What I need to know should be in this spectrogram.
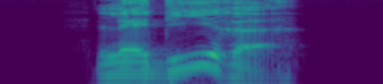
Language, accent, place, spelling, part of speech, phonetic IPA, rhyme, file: German, Germany, Berlin, lädiere, verb, [lɛˈdiːʁə], -iːʁə, De-lädiere.ogg
- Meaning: inflection of lädieren: 1. first-person singular present 2. first/third-person singular subjunctive I 3. singular imperative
